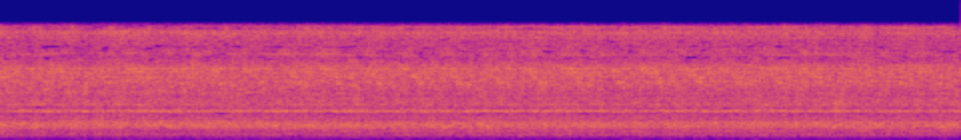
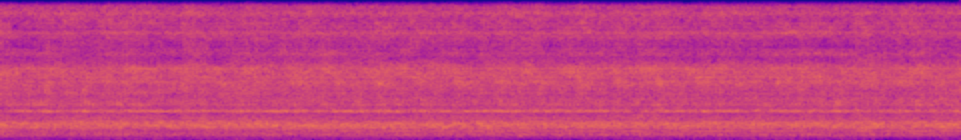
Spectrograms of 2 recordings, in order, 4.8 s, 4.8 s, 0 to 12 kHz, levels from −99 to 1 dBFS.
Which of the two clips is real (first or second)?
first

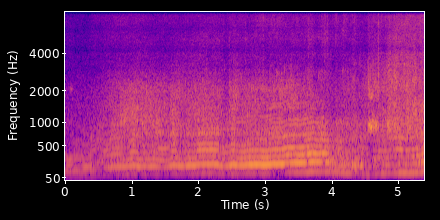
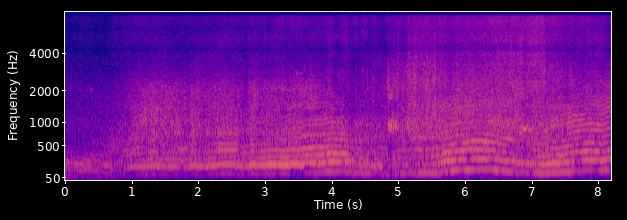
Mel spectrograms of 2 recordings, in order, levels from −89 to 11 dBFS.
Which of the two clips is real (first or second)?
first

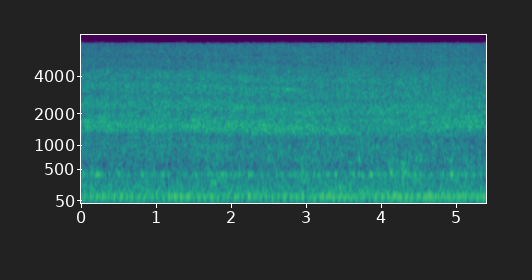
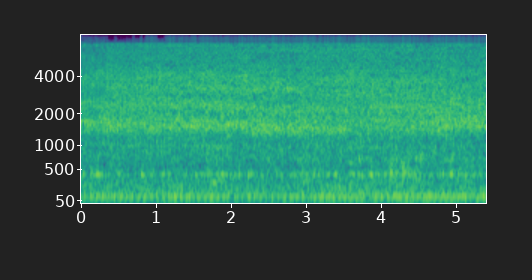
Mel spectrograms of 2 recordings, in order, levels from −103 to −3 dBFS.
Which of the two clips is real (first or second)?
first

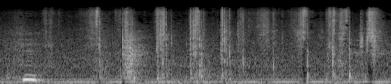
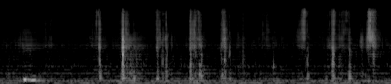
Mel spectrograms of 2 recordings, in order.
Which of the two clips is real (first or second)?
first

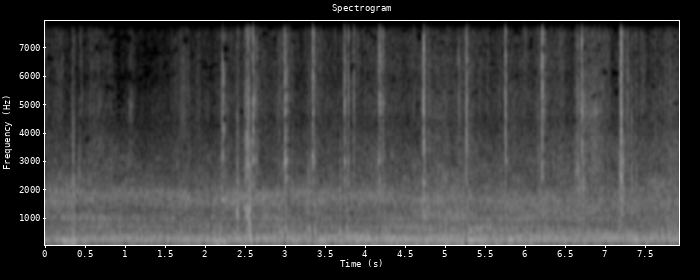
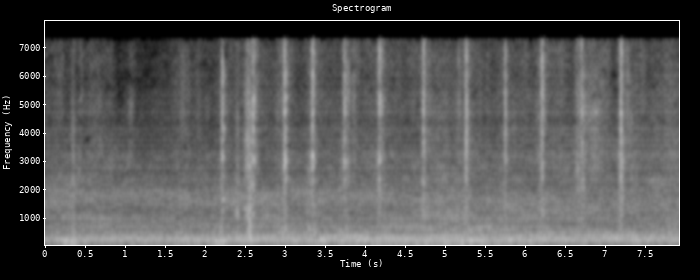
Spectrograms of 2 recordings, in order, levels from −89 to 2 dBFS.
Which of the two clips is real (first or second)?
first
